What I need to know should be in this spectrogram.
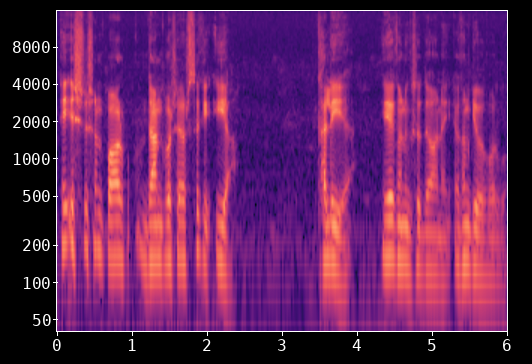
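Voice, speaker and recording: A man's voice: a little high, creaky. A man with a slightly raised voice leads a Quran reading lesson. He drags out each syllable and says the sounds again and again. He turns to his viewers with plain instructions. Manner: slow, drawn-out demonstration of letter sounds, repeating syllables; addresses viewers directly with instructions. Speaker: Quran recitation teacher.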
